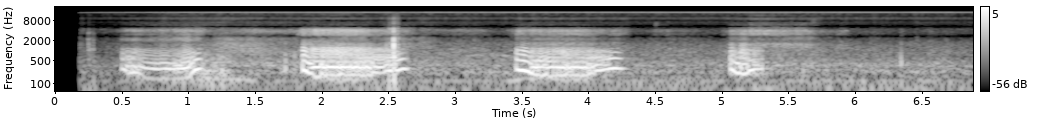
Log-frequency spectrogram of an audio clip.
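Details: Newborn snoring: four high, squeaky, wavering snores in about seven seconds, whistling on each breath, around 35 breaths a minute.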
